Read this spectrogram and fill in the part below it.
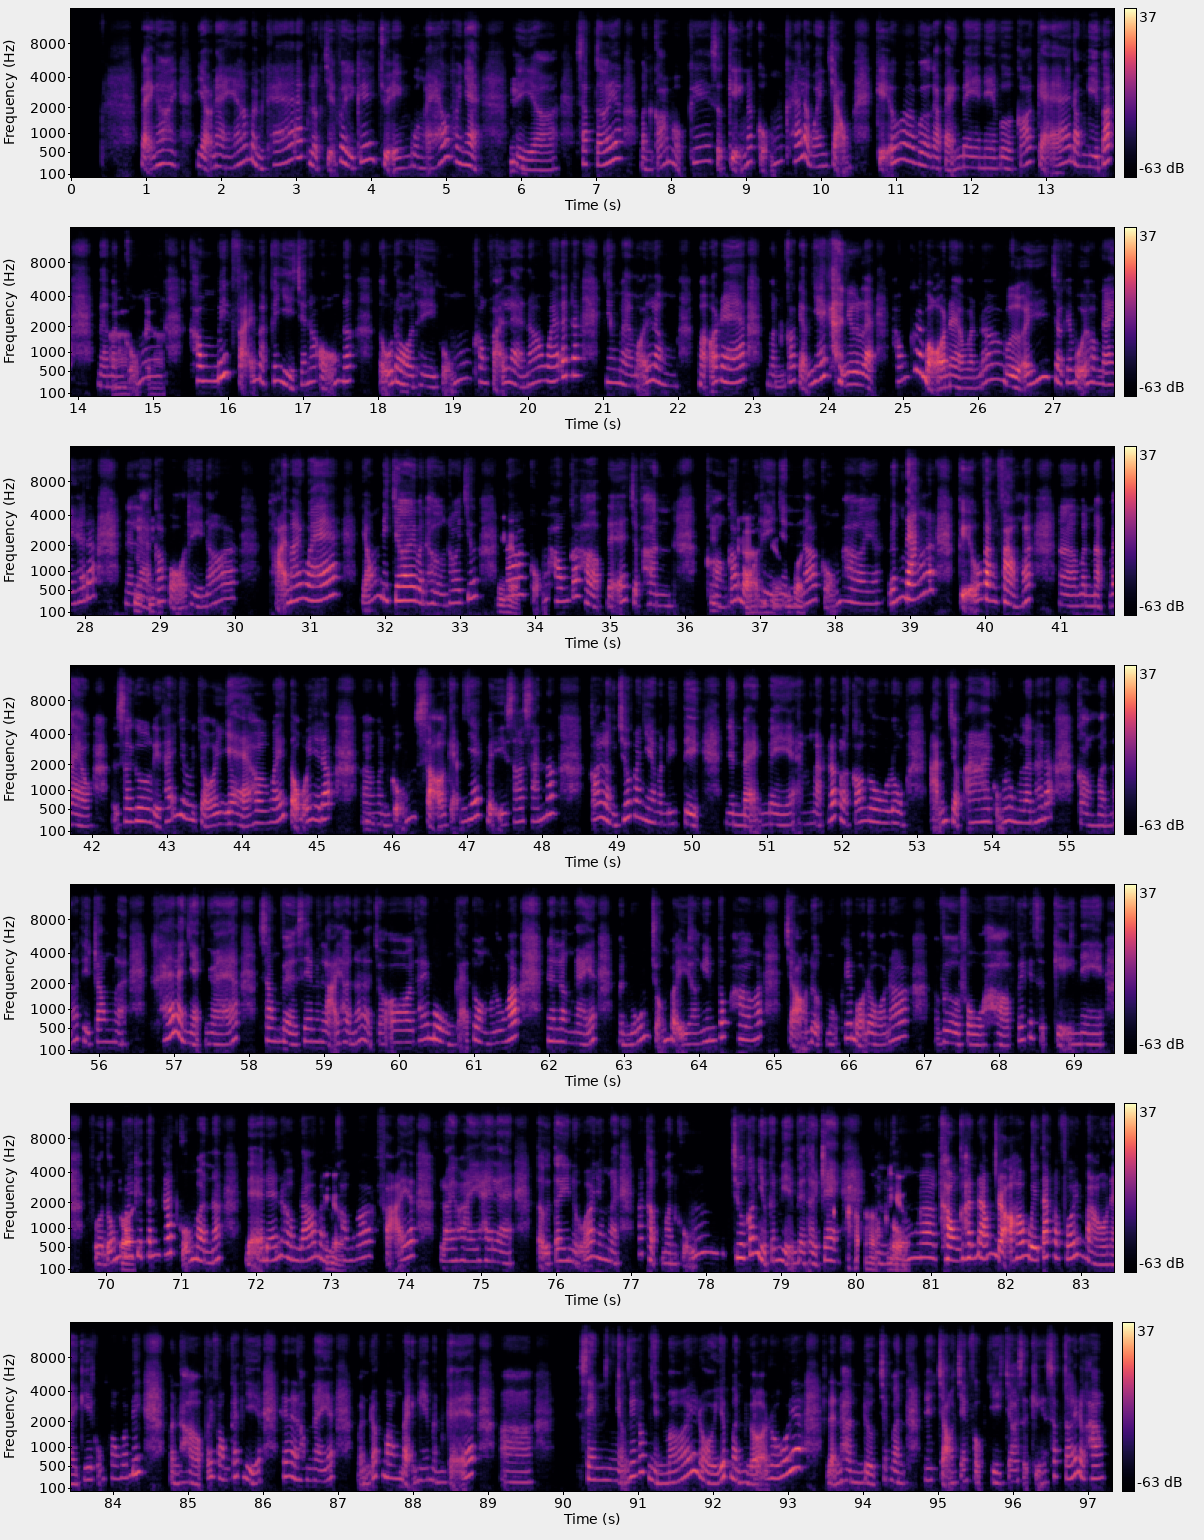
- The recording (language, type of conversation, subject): Vietnamese, advice, Bạn có thể giúp mình chọn trang phục phù hợp cho sự kiện sắp tới được không?
- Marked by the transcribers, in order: tapping; laughing while speaking: "hình"; other background noise; laughing while speaking: "không có"; unintelligible speech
